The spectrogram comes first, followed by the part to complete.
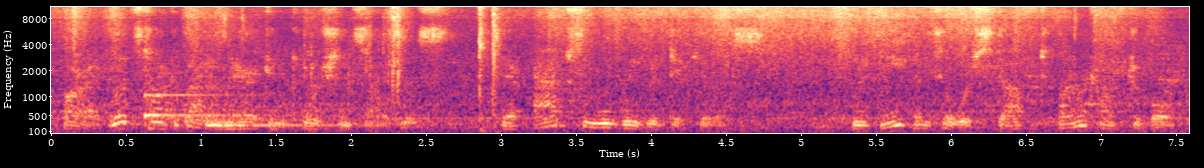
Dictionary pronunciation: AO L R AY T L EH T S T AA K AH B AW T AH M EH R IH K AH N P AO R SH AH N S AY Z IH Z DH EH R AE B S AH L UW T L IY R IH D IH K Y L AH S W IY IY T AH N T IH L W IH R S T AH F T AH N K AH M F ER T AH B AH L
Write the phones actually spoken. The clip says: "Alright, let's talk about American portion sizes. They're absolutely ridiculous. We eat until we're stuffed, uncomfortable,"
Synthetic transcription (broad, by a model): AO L R AY T L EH T S T AA K AH B AW T AH M EH R IH K AH N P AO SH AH N S AY Z IH Z DH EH R AE B S AH L UW T L IY R IH D IH K Y L AH S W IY IY T AH N T IH L W IH R S T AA P T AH N K AH M F T AH B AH L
